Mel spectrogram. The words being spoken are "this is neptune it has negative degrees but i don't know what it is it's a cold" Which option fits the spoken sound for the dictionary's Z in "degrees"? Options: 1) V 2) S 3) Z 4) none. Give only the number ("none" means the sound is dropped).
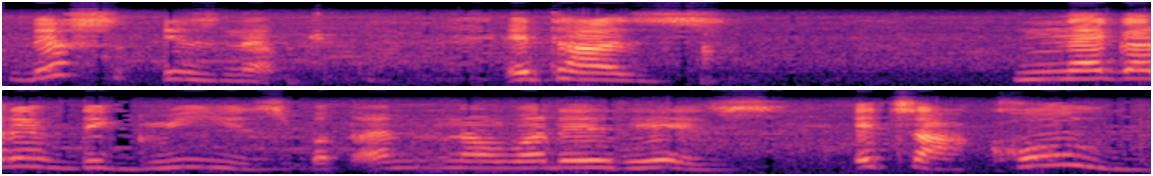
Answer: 3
